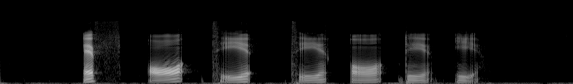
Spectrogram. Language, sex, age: Swedish, male, 24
